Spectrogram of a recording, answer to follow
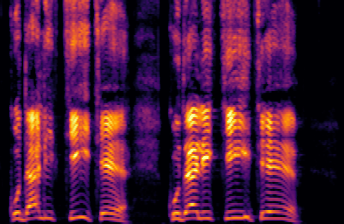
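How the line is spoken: Shout from window. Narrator (Russian): Работница, сидевшая ближе всех к окну, высунулась оттуда, закричала

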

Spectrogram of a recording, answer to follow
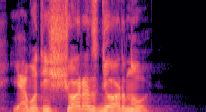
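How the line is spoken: Angry boy's shout. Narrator (Russian): Слова эти рассердили мальчика … закричав

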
